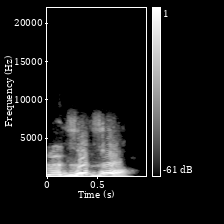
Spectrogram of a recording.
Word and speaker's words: vovô: Vovô. Qual é a sílaba mais enfática? O segundo vô.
